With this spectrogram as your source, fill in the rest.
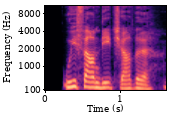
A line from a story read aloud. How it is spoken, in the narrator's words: Marilyn said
